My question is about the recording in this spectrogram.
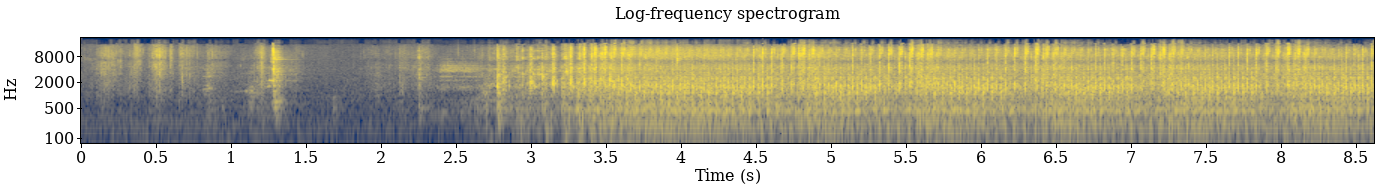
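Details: Roadside-found Lawn-Boy mower, 149 cc non-OHV engine: failed pulls, then it runs with a harsh, rapid clatter; owner suspects a bad lower end or piston hitting the head, possibly from ingested dirt and grass; unconfirmed.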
